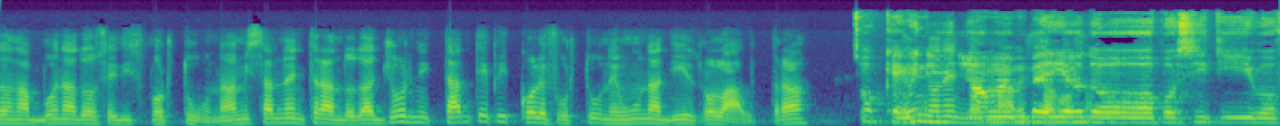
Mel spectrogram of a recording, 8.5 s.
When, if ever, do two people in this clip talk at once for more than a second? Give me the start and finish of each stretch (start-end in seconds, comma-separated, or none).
5.9-7.3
